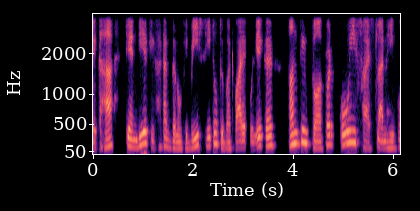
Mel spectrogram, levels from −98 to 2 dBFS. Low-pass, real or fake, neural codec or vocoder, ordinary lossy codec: 3.6 kHz; fake; codec, 16 kHz, 1 kbps, X-Codec, HuBERT features, trained on balanced general audio; none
